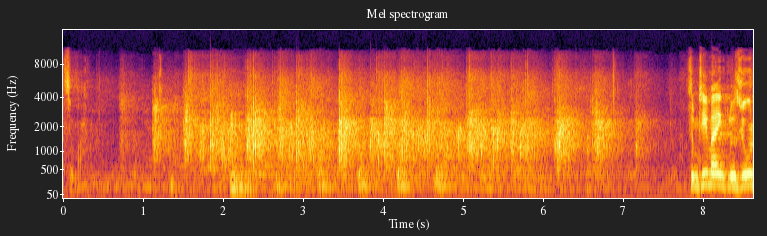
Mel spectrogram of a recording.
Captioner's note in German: Beifall bei der CDU und dem BÜNDNIS 90/DIE GRÜNEN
